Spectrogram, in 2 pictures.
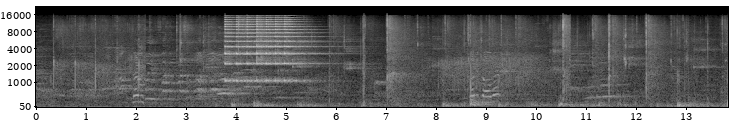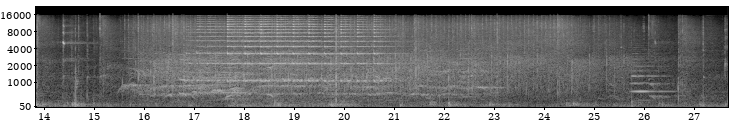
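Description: Rackets strike a shuttlecock in a quick rally.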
